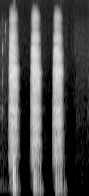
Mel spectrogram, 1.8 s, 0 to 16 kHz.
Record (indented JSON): {
  "exhalation_length": "1.8 s",
  "exhalation_amplitude": 27673,
  "exhalation_signal_mean_std_ratio": 0.34,
  "survey_phase": "alpha (2021-03-01 to 2021-08-12)",
  "age": "18-44",
  "gender": "Female",
  "wearing_mask": "No",
  "symptom_fatigue": true,
  "symptom_headache": true,
  "symptom_onset": "3 days",
  "smoker_status": "Never smoked",
  "respiratory_condition_asthma": false,
  "respiratory_condition_other": false,
  "recruitment_source": "Test and Trace",
  "submission_delay": "1 day",
  "covid_test_result": "Positive",
  "covid_test_method": "RT-qPCR",
  "covid_ct_value": 13.9,
  "covid_ct_gene": "ORF1ab gene",
  "covid_ct_mean": 14.1,
  "covid_viral_load": "23000000 copies/ml",
  "covid_viral_load_category": "High viral load (>1M copies/ml)"
}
